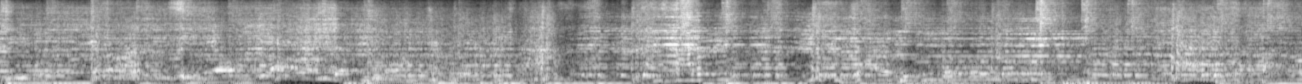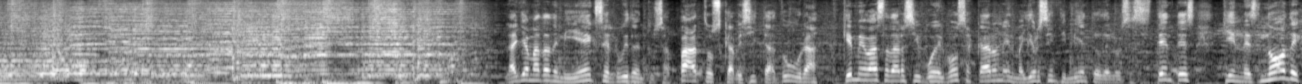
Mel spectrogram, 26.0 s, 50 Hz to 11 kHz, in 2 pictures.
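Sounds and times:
man singing: 0.0 - 4.9, 8.0 - 15.8
brass band playing: 0.0 - 26.0
deep pulsing bass line: 3.4 - 18.0.

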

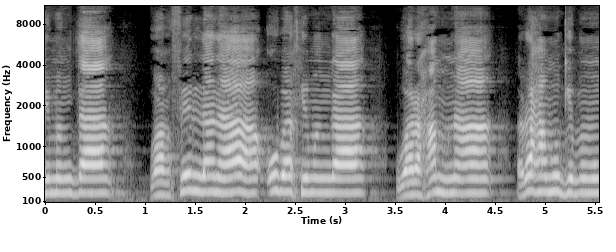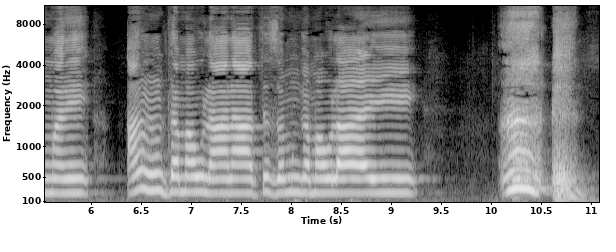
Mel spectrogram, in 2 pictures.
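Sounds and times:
man clearing his throat: 10.1 - 11.0.

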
